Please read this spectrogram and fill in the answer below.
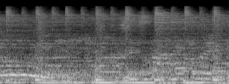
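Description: Live rock and roll band playing: a sung vocal line over a walking double-bass line, electric guitar and a steady drum beat with cymbals.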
